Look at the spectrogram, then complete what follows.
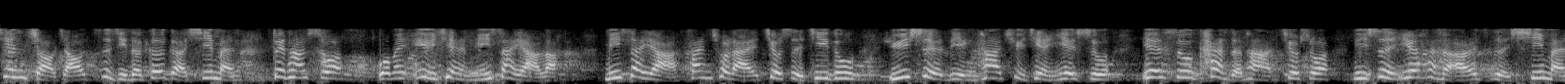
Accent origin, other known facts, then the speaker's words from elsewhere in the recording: Taiwan; 就譬如说我们从台湾来的人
